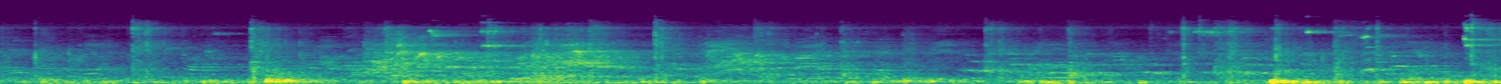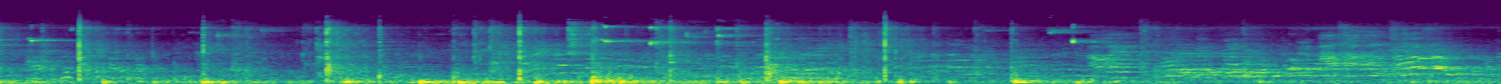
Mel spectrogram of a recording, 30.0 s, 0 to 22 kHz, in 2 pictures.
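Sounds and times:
sneakers squeaking on wooden floor: 2.0 - 2.8, 3.9 - 5.3, 11.8 - 15.8, 16.8 - 18.0, 20.8 - 23.1, 24.8 - 26.1
rackets striking shuttlecock: 17.0 - 25.4.

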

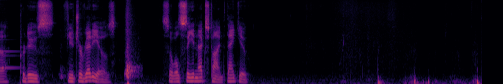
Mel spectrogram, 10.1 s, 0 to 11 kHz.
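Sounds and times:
soft low thumps: 7.5 - 9.6.

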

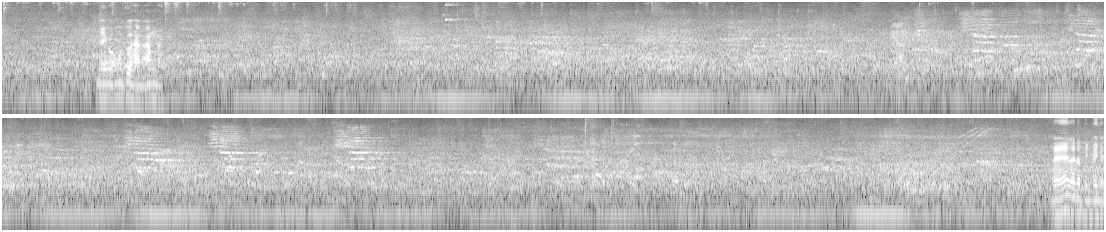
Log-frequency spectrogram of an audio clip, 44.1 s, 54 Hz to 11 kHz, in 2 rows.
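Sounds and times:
murmur of distant voices: 0.0 - 44.0.

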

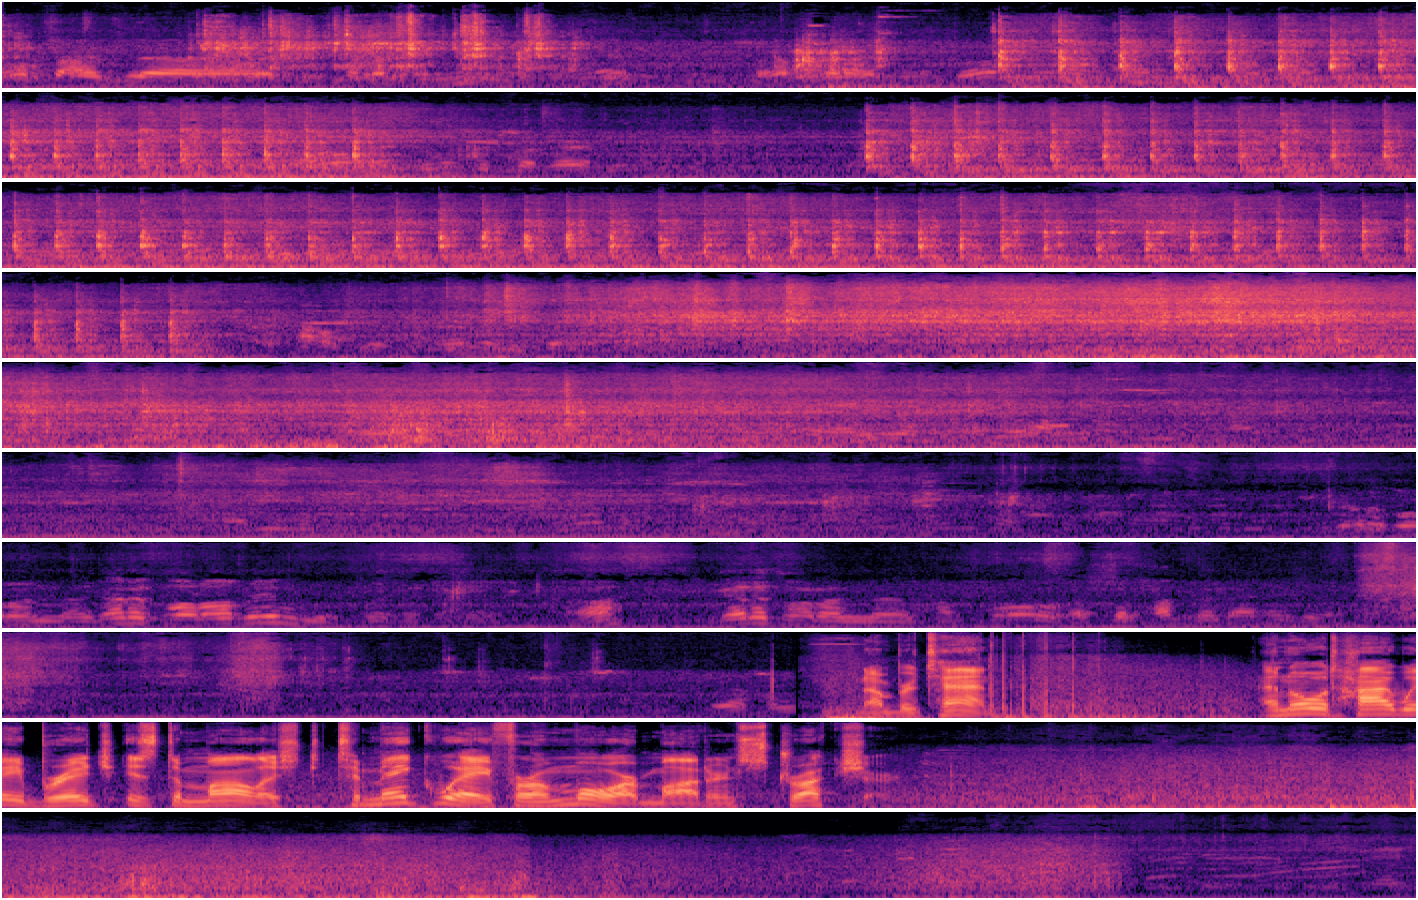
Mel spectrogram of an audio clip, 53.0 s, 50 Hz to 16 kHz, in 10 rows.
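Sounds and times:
building collapsing: 8.6 - 26.5, 40.2 - 52.0.

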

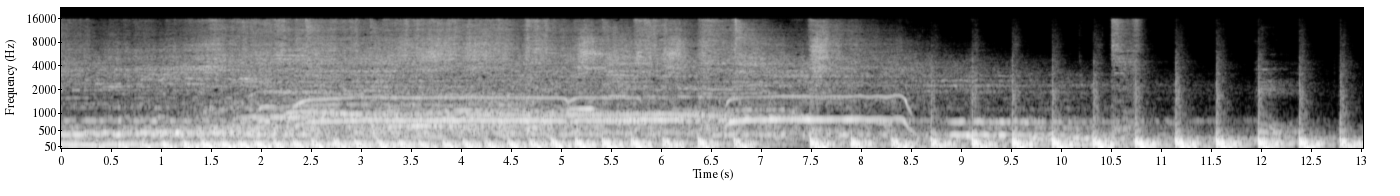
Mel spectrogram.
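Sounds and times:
rock band playing: 0.0 - 13.0.

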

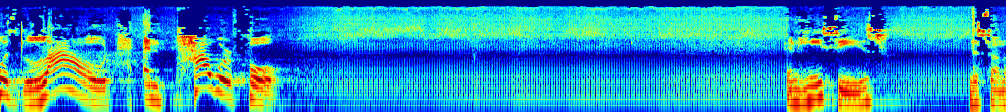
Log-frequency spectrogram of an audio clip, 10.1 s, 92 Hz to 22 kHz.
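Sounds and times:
man's voice: 0.0 - 2.9, 7.8 - 8.9, 9.7 - 10.0
faint hiss: 0.0 - 10.0
steady background hum: 0.0 - 10.0.

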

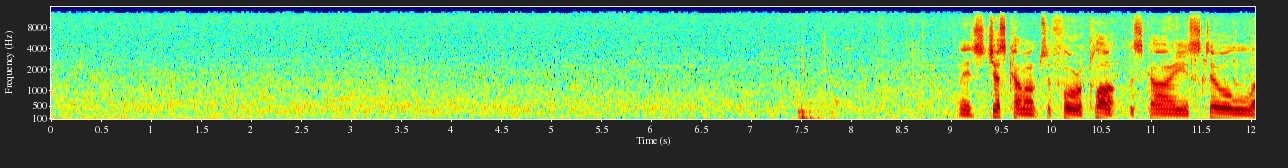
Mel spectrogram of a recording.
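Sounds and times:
steady background hiss: 0.0 - 12.0
low thump: 7.4 - 7.9.

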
